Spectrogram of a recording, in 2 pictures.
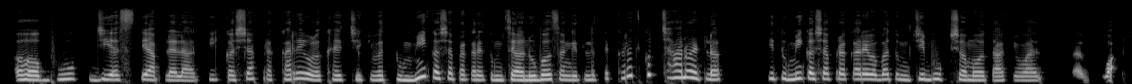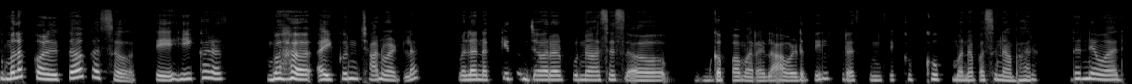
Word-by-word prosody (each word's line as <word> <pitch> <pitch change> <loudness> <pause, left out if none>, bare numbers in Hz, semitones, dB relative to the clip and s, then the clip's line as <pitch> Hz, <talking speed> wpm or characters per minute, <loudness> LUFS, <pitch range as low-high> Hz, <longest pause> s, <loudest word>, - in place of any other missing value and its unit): अ, 215 -1 +5 0.2
भूक 240 +2 0 0.2
जी 225 +3 +1
असते 220 +2 -2
आपल्याला, 190 -4 0
ती 220 +4 -10
कशाप्रकारे 225 +2 -2
ओळखायची? 210 -1 -1
किंवा 205 0 0
तुम्ही 210 - +5
कशाप्रकारे 230 -7 0
तुमचे 205 +1 +1
अनुभव 200 +3 +5
सांगितले, 205 0 -2
ते 260 - -5
खरंच 395 +7 -2
खूप 455 - +2
छान 315 +1 +3
वाटल, 245 -7 +3 0.5
की 265 - -1
तुम्ही 255 +2 +3
कशाप्रकारे 245 -2 +1
बाबा 230 0 +2
तुमची 225 +2 -2
भूक 245 -2 0
क्षमवता? 195 -3 -1
किंवा 190 -1 -4 0.4
अ, - - -7 0.3
व - - +3 0.2
तुम्हाला 275 +5 +5
कळतं 245 +4 +5
कसं? 200 - -1 0.2
तेही 225 +5 +2
खरंच 275 -4 +2 0.5
बह 265 +2 +6 0.3
ऐकून 255 +4 +3
छान 230 +1 0
वाटलं. 205 +4 -1 0.4
मला 220 +1 +4
नक्की 215 +4 -2
तुमच्याबरोबर 215 -4 +1
पुन्हा 210 -1 0
असंच 215 +1 -4 0.9
गप्पा 185 0 0
मारायला 170 -1 -3
आवडतील. 185 +7 -2
खरंच 225 -7 -6
तुमचे 195 +1 -9
खूप-खूप 225 +1 -4
मनापासून 200 +2 -2
आभार. 190 +3 -1 0.4
धन्यवाद. 240 -5 +2
220 Hz, 140 wpm, -25 LUFS, 200-250 Hz, 0.9 s, बह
